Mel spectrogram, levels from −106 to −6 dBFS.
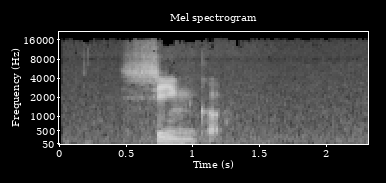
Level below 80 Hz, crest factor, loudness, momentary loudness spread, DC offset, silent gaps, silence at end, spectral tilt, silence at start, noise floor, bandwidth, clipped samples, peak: -64 dBFS; 26 dB; -23 LUFS; 15 LU; under 0.1%; none; 1.1 s; -2 dB/octave; 0.45 s; -54 dBFS; 16.5 kHz; under 0.1%; -2 dBFS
